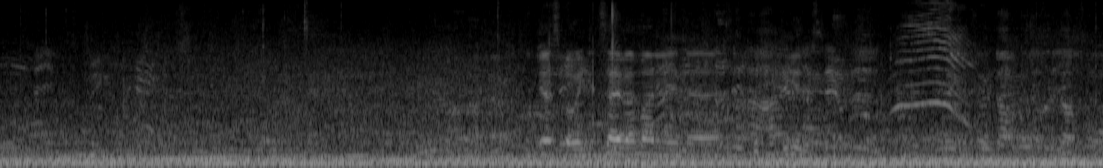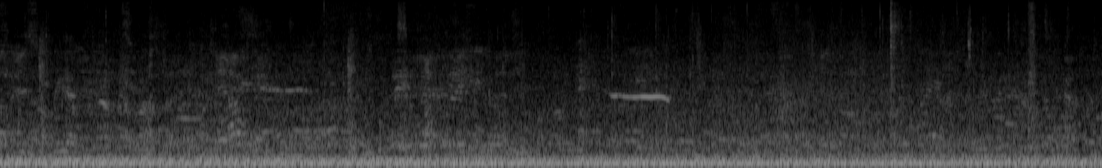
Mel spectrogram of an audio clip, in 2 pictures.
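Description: A sports car engine idles with a steady, deep rumble.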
